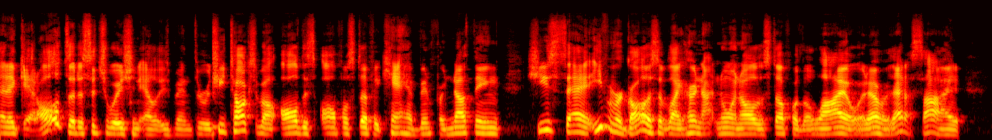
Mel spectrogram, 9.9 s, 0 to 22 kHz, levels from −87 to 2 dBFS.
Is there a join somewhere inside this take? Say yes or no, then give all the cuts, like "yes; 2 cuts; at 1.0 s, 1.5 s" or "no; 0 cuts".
yes; 1 cut; at 2.1 s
